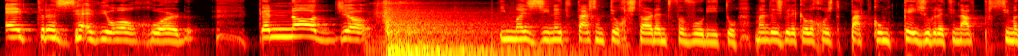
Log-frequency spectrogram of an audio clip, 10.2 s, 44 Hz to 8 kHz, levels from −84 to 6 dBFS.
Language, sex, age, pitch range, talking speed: Portuguese, female, 20-39, 200-285 Hz, 140 wpm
